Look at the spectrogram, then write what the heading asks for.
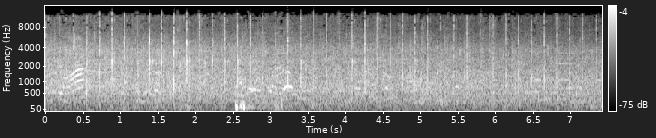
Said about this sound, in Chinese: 我们再一次用最热烈的掌声，感恩大慈大悲的观世音菩萨，感恩大慈大悲的卢军宏台长。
